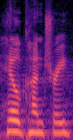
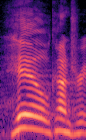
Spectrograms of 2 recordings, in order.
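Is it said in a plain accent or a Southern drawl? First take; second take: plain; Southern drawl. First: It is said in a plain, neutral accent. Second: It is said with a put-on Southern drawl.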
